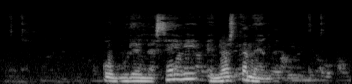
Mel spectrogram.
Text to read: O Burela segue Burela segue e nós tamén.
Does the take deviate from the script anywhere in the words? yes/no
yes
